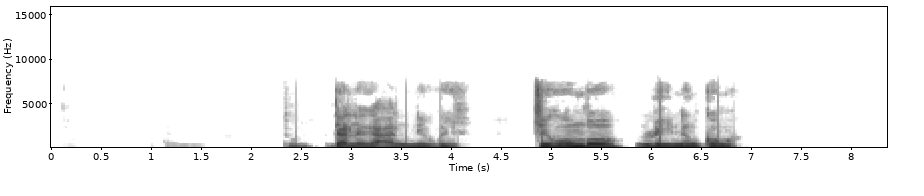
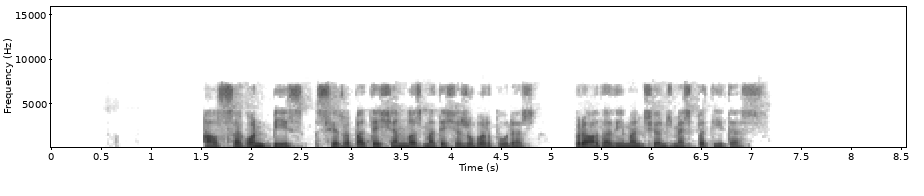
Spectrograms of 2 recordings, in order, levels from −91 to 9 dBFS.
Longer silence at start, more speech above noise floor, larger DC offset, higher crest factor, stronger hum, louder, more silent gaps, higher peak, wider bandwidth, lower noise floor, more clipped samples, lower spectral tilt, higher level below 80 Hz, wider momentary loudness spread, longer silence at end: first, 2.35 s vs 1.5 s; second, 49 dB vs over 71 dB; neither; about the same, 18 dB vs 20 dB; neither; first, -16 LUFS vs -20 LUFS; about the same, 4.60-4.81 s vs 4.98-5.22 s; about the same, -2 dBFS vs -2 dBFS; about the same, 7.8 kHz vs 7.6 kHz; second, -65 dBFS vs under -90 dBFS; neither; first, -7 dB/octave vs -5.5 dB/octave; first, -50 dBFS vs -60 dBFS; about the same, 14 LU vs 12 LU; about the same, 1.55 s vs 1.5 s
